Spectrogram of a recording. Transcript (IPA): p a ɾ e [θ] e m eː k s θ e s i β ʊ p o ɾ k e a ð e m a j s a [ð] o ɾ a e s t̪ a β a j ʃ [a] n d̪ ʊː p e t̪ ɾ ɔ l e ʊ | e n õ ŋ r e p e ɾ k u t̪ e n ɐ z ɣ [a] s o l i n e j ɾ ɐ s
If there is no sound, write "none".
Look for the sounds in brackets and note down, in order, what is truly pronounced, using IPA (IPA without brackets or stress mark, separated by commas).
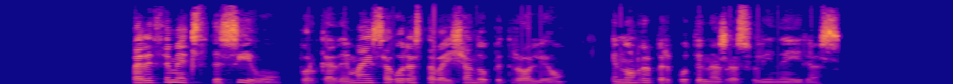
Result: θ, ɣ, a, a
